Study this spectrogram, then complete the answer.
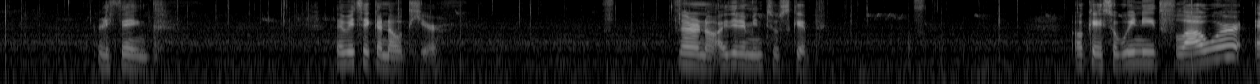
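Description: A young woman speaks with animation, close to a microphone, in short bursts.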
